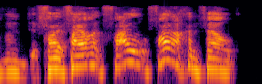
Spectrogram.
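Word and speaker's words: Feilchenfeld: Then he has a second letter again to, the Rav of Feilachenfeld. That's how you pronounce it.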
